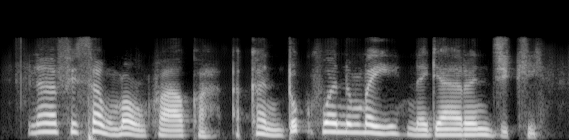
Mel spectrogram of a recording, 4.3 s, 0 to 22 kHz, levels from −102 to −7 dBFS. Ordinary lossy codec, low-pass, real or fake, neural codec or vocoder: none; 7.2 kHz; fake; codec, 16 kHz, 1 kbps, X-Codec, HuBERT features, trained on LibriSpeech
